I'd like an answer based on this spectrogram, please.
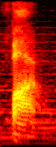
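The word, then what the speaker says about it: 八: as well as the number eight in Chinese uh bot it rhymes with the Chinese word for luck which is fat so with having you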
